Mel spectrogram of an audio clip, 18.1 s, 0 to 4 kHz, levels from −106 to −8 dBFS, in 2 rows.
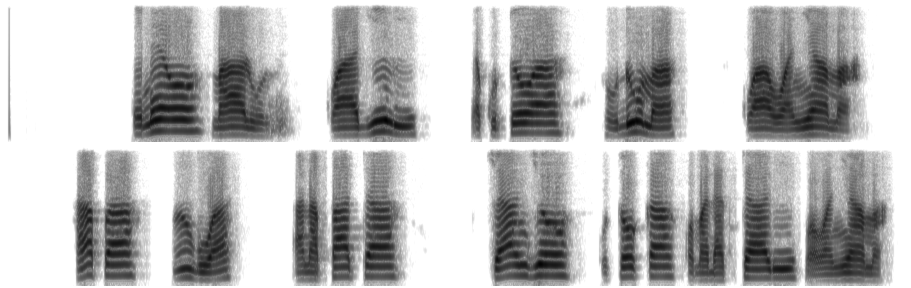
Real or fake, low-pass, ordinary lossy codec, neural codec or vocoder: real; 3.6 kHz; AAC, 32 kbps; none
